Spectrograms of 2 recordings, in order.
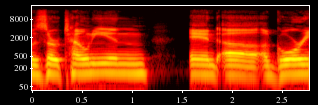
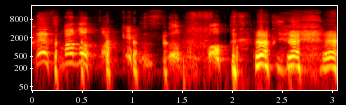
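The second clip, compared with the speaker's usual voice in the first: helpless high-pitched laughter through the words; laughing hard; 10 semitones higher, much slower than usual. Real, not acted. Co-host reacting to a Silverbolt jab, laughing hard. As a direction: crack up while talking.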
